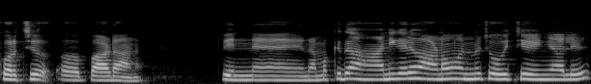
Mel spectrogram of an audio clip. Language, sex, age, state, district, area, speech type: Malayalam, female, 18-30, Kerala, Palakkad, rural, spontaneous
